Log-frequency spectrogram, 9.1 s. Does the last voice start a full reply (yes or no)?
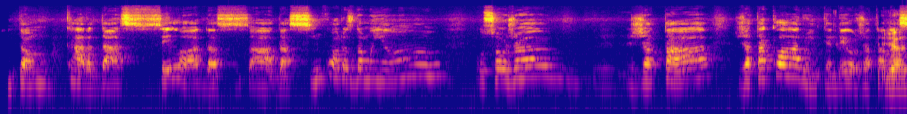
yes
